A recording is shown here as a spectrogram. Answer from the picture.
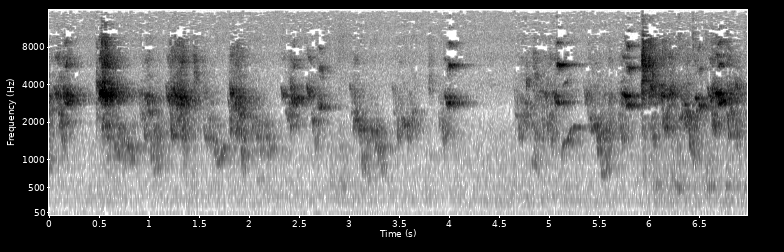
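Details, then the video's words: Pair of parakeets showing affection to each other, giving a busy stream of short squawky chirps and chattering notes, high and rapid with brief pauses, indoors. "Mimos entre periquitos"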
